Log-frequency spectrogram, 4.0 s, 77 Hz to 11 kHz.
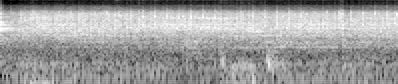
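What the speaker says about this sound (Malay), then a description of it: "Kita akan matikan enjin supaya mengurangkan gangguan bising" A Toyota Avanza F651 with a sluggish, struggling engine idles in a workshop, giving a steady, loud, even rumble with faint knocking and no talk over it.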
